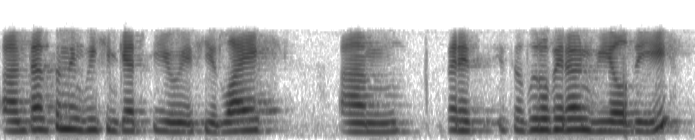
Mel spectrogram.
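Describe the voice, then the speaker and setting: A woman's voice: medium pitch, fairly even intonation. A woman staff presenter explaining a plan to a meeting, speaking through a face mask, her voice cutting in and out. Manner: measured, explanatory, frequent ums. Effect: voice cutting in and out over a thin remote line. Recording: tinny phone-like line, breaking up.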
